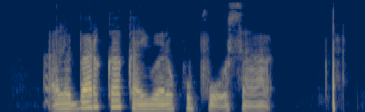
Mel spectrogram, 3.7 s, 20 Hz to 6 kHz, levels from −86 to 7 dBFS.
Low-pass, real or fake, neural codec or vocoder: 5.4 kHz; real; none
